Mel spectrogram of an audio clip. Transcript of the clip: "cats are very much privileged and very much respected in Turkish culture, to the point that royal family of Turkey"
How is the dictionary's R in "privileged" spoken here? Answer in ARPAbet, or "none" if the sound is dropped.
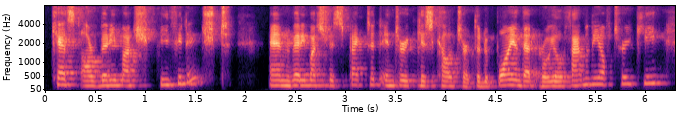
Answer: none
